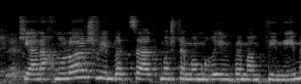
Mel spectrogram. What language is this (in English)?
Hebrew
